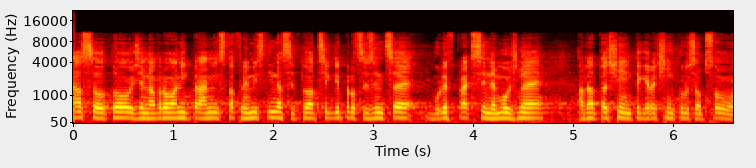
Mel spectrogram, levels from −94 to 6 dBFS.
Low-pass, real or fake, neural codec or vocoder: 10.8 kHz; fake; codec, 44.1 kHz, 3.4 kbps, Pupu-Codec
